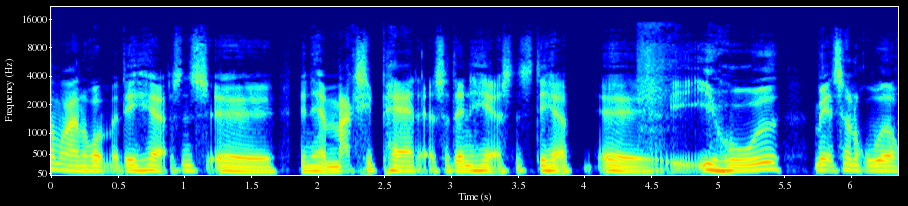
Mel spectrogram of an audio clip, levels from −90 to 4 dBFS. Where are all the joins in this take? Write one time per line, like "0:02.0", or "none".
0:01.8
0:04.0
